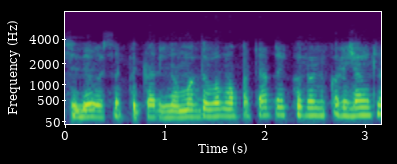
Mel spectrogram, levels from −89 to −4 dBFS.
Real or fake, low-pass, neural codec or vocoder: fake; 7.2 kHz; codec, 24 kHz, 1 kbps, SNAC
